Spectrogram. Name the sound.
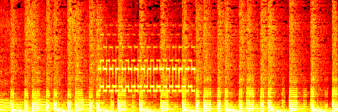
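telephone ringing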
